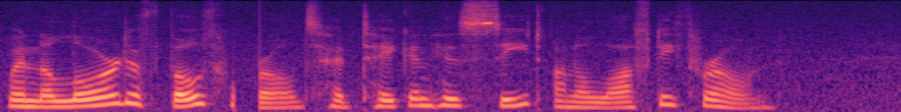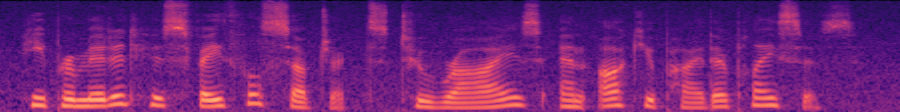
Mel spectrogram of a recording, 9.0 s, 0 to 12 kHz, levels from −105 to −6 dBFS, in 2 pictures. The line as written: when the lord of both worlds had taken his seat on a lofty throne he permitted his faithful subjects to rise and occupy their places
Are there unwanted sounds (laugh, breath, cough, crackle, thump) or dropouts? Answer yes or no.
yes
